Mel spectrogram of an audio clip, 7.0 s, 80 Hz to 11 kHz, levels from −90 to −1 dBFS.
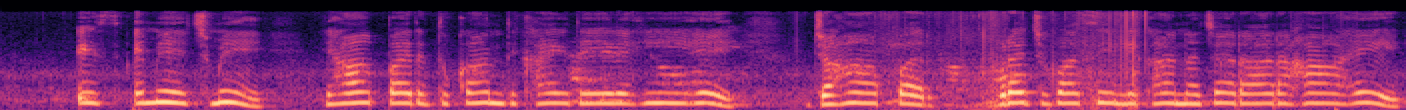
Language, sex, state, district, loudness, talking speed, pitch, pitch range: Hindi, female, Rajasthan, Jaipur, -16 LUFS, 155 wpm, 290 Hz, 275-295 Hz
